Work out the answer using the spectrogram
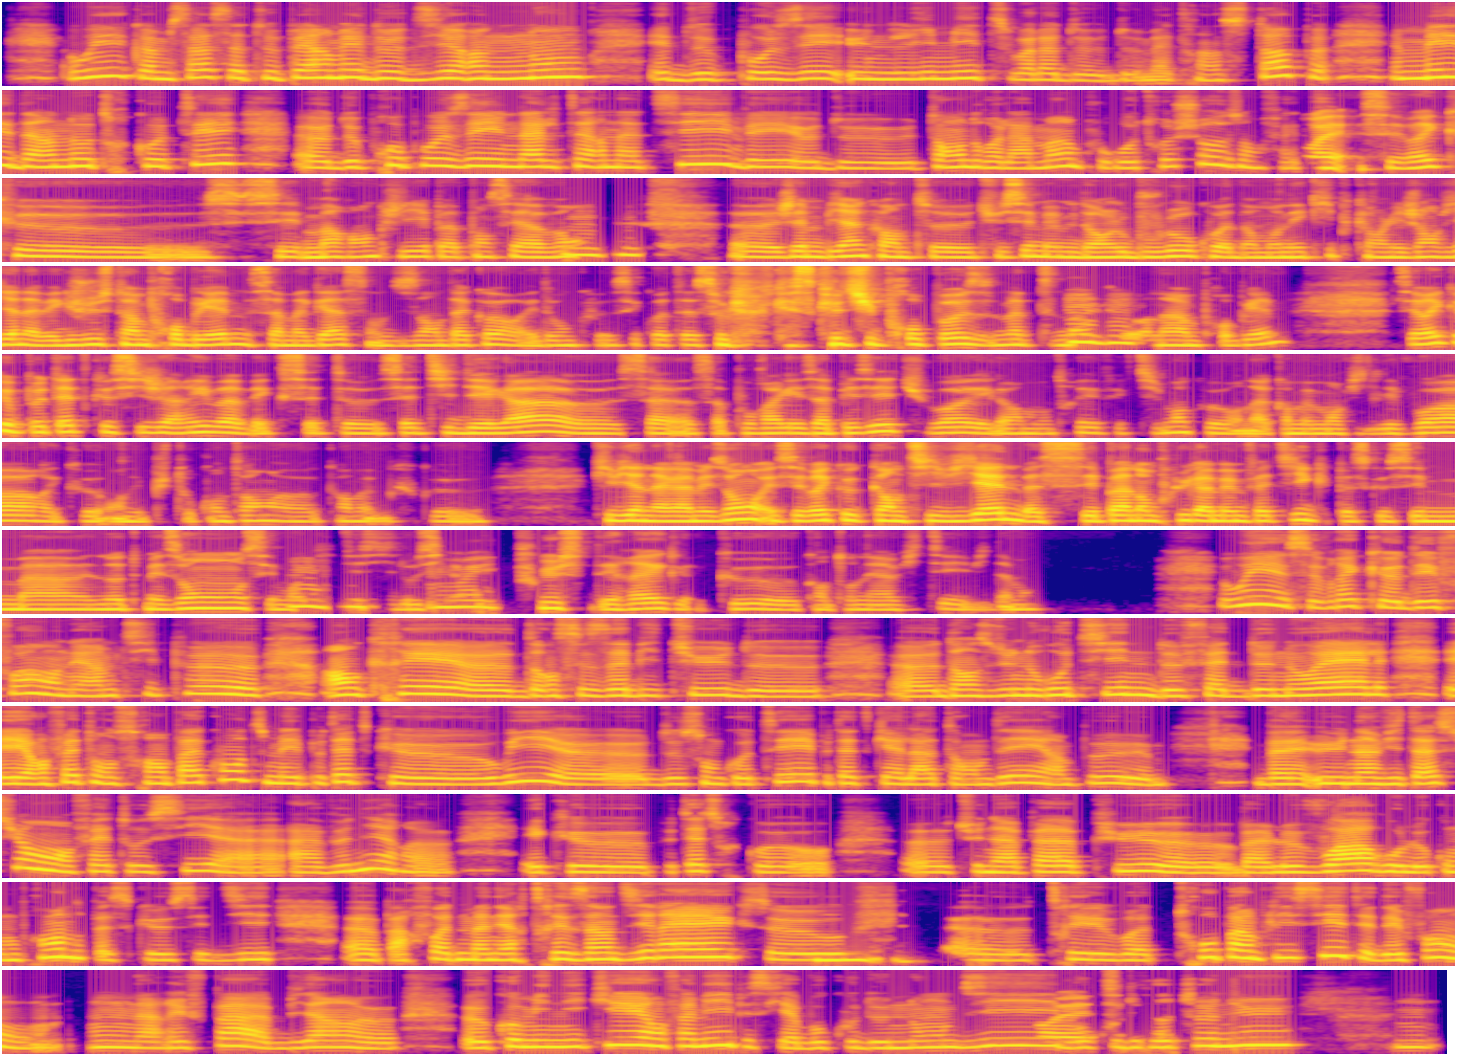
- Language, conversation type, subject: French, advice, Comment dire non à ma famille sans me sentir obligé ?
- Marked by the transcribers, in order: drawn out: "que"; laughing while speaking: "qu'est-ce que tu proposes"; other background noise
